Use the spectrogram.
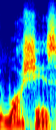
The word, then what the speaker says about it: washes: But sometimes the S has needs. It wants more room. It wants to be heard. It needs an extra syllable.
